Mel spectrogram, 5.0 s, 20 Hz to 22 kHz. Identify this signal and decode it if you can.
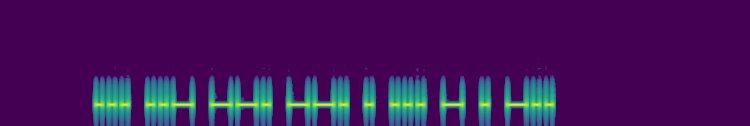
Morse code, heard as a keyed tone, about 28 wpm, 700 Hz. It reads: SUGGESTED
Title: ED Suffix - Top 100 Words with Base Words 28wpm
